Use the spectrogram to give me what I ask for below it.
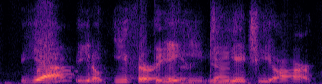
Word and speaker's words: Aether: Ether. Okay. – Yeah, Ether.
